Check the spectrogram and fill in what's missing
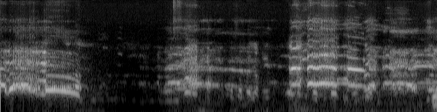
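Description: A Sweater gamefowl rooster at a farm crows loudly and close, three long harmonic crows separated by short pauses, with a voice speaking faintly in the background.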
